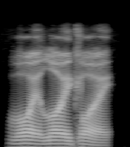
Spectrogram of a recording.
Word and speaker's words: Wui Lui Gui: On the other hand, a restaurant labeled Wui Lui Gui is called, to rhyme with boy, Woi Loi Goi.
